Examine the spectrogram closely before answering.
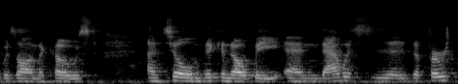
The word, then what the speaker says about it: Micanopy: I also noticed Micanopy. Is that how you say it? No, Yeah. Micanopy. Micanopy. Canopy, yeah.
